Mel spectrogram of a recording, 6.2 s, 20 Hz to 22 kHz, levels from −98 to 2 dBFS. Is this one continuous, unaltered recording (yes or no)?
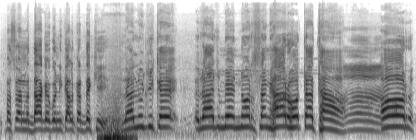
no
